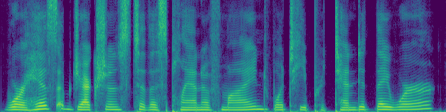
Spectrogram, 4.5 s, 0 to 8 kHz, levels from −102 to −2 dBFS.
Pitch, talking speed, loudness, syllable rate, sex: 185 Hz, 175 wpm, -22 LUFS, 4.6 syllables/s, female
